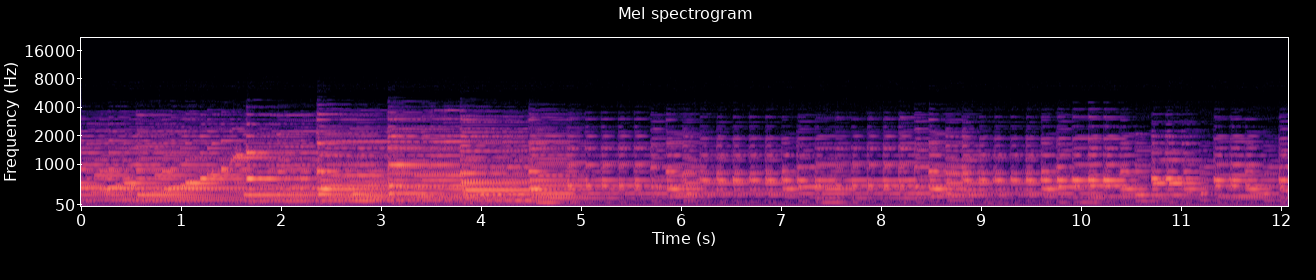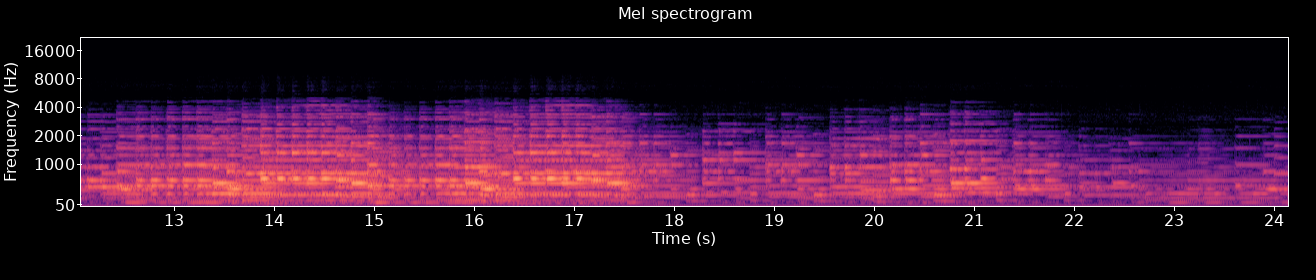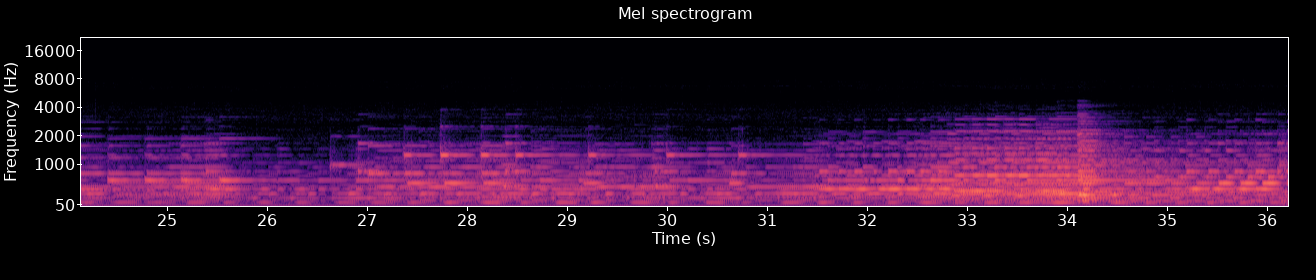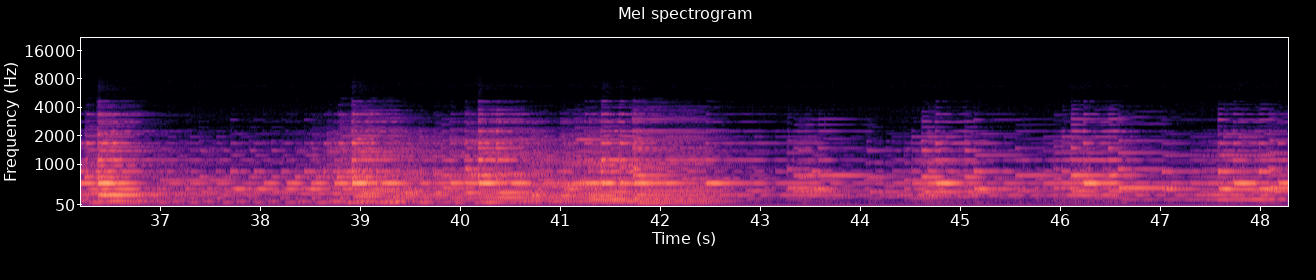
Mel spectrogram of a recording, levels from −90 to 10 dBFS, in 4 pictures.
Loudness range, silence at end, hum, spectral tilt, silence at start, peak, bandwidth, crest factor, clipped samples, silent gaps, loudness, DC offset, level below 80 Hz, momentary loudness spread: 15 LU; 0 s; none; -9 dB/octave; 0 s; -2 dBFS; 4.9 kHz; 20 dB; under 0.1%; none; -21 LUFS; 0.3%; -56 dBFS; 18 LU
